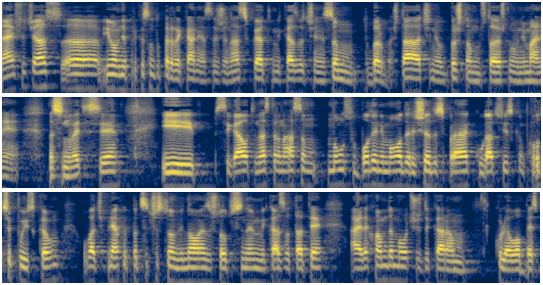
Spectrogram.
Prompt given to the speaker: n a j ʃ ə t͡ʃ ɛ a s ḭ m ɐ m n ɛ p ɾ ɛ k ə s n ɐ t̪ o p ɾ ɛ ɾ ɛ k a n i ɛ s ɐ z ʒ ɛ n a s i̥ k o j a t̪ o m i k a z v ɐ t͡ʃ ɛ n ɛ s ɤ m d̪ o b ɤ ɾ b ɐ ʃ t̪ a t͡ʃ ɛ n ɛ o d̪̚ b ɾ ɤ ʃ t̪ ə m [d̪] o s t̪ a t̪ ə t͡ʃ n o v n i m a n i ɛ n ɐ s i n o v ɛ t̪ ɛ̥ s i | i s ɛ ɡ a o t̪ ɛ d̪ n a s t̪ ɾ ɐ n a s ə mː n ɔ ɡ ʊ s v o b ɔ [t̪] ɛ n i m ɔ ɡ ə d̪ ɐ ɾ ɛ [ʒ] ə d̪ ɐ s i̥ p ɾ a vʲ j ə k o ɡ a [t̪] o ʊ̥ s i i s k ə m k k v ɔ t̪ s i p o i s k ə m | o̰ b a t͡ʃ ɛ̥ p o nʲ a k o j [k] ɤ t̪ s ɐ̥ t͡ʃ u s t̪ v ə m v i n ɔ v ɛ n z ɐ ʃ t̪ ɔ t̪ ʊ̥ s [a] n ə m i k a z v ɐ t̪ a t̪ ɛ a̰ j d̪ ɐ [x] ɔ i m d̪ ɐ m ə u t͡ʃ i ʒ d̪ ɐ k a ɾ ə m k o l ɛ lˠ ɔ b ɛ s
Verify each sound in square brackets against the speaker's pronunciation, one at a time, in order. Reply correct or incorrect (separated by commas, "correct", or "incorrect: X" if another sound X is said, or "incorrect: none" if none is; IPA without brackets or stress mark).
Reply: correct, incorrect: d̪, incorrect: ʃ, correct, incorrect: p, incorrect: i, correct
